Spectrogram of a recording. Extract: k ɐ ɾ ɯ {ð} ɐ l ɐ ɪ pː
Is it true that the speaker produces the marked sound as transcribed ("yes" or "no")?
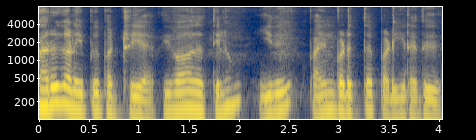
no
